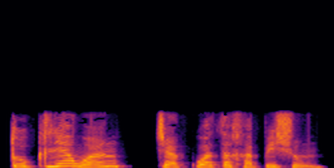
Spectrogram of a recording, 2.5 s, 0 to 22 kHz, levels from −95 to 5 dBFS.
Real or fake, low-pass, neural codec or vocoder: real; 7.2 kHz; none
